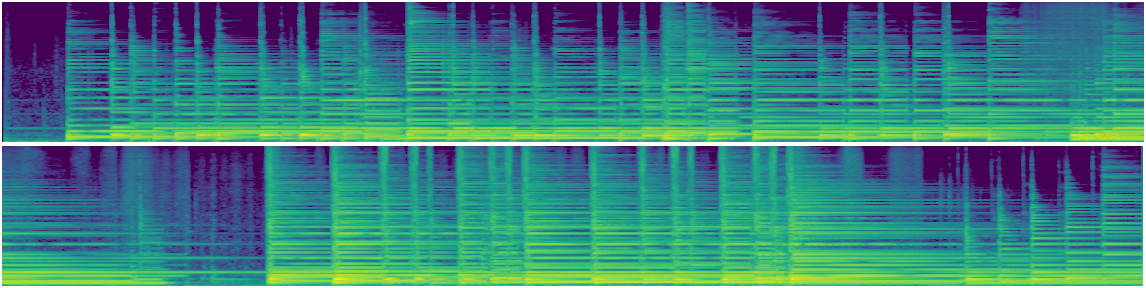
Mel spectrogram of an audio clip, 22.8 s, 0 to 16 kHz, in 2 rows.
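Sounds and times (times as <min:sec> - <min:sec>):
acoustic guitar recorded through a Focusrite Scarlett Solo 4th Gen: 0:00.0 - 0:22.8.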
